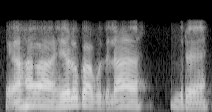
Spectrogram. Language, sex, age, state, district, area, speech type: Kannada, male, 18-30, Karnataka, Uttara Kannada, rural, conversation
